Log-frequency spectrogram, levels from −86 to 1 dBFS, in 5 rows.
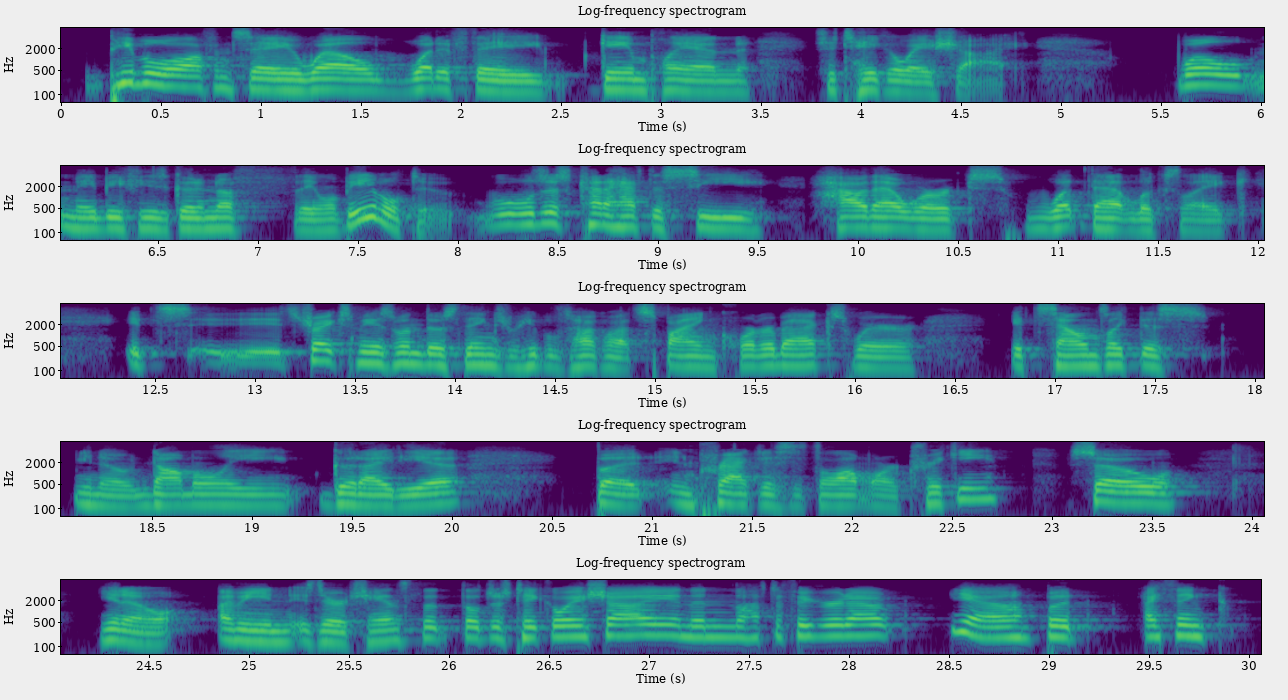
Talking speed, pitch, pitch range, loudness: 195 wpm, 140 Hz, 130-180 Hz, -26 LUFS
